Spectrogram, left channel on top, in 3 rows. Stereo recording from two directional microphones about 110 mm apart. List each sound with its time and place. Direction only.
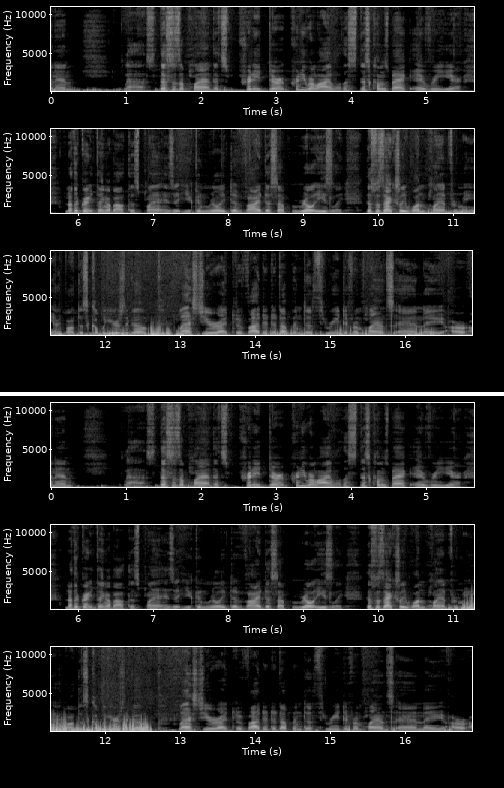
0.0 s speech: 30° left (ahead or behind)
8.2 s speech: 25° left (ahead or behind)
13.0 s speech: 35° left (ahead or behind)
